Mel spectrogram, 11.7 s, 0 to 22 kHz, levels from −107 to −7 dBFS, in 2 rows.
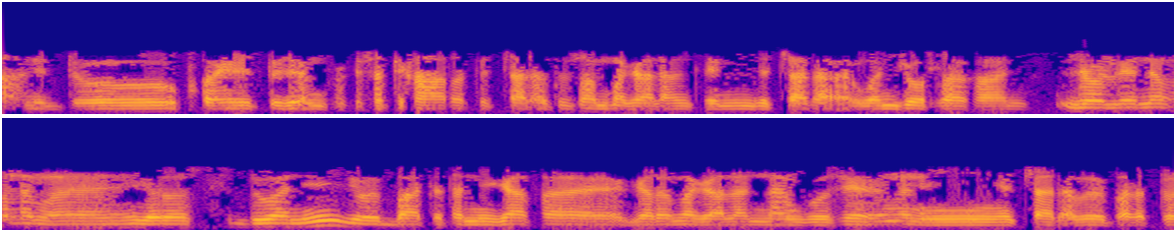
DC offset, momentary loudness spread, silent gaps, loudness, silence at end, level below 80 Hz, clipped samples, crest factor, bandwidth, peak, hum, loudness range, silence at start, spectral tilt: under 0.1%; 5 LU; none; -28 LUFS; 0 s; -70 dBFS; under 0.1%; 20 dB; 3.8 kHz; -8 dBFS; none; 1 LU; 0 s; 1 dB/octave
